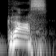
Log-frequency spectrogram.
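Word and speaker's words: grass: यानी ए के बाद अगर डबल एस आता है तब भी इस ए का आ उच्चारण होता है। ठीक है ना? जैसे यहां पर देखिए जी आर A double S ग्रास देखिए यहां पर भी डबल एस आया है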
